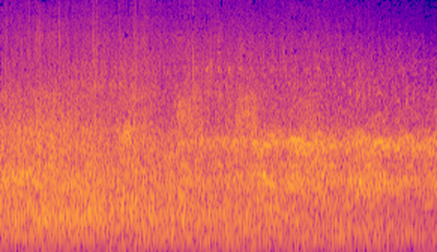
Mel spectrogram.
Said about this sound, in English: A thousand snow geese take off all at once, the black flag flight feathers of the tips of their wings sure like the blades of powerful engines.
